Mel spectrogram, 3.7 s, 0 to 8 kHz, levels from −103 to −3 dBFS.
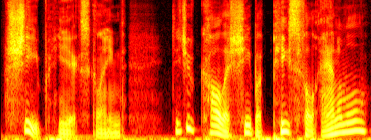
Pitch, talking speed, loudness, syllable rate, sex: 120 Hz, 195 wpm, -18 LUFS, 5.9 syllables/s, male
